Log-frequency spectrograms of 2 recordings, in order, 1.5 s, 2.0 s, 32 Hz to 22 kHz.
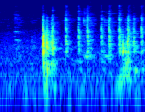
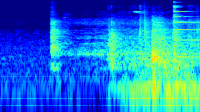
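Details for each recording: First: Mid-to-late-1800s drop dial case clock, believed made by Meyer, with wooden plates and a double fusee time-and-strike movement, crutch off: rapid, light clicks about eight a second with no even tick-tock. The escapement is running too fast without the crutch. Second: Drop dial case clock, wooden-plate double fusee movement believed made by Meyer around 1860, striking only on the hour: about eight clear bell strikes evenly paced roughly one per second. Normal hour strike.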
